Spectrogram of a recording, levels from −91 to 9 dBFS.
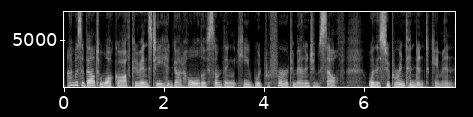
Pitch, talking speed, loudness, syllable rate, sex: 175 Hz, 185 wpm, -19 LUFS, 5.1 syllables/s, female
